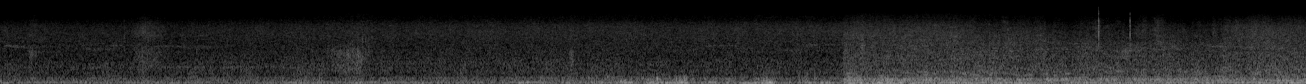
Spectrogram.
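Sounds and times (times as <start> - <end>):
wind rumbling on microphone: 2.8 - 13.0.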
